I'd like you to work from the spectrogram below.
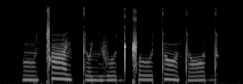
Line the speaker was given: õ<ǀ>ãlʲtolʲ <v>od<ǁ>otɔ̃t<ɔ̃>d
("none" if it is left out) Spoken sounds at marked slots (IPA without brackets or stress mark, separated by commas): ǀ, v, ǁ, ɔ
